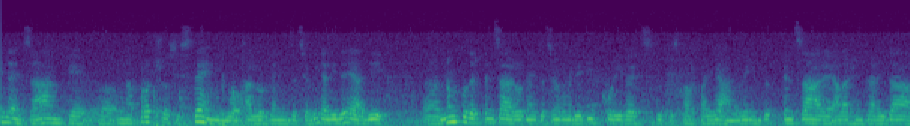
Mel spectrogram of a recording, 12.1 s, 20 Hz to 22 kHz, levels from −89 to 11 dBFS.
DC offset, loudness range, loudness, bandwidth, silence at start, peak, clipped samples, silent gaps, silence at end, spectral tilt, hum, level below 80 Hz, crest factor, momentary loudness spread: under 0.1%; 3 LU; -25 LUFS; 7.4 kHz; 0 s; -6 dBFS; under 0.1%; none; 0 s; -10.5 dB/octave; none; -42 dBFS; 18 dB; 9 LU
